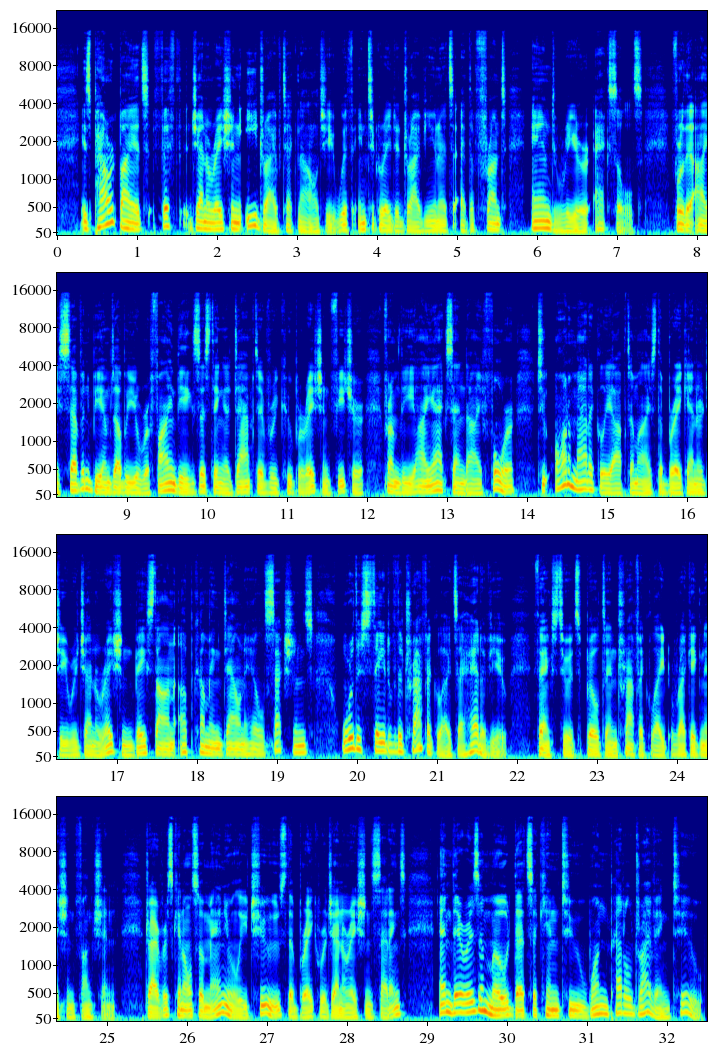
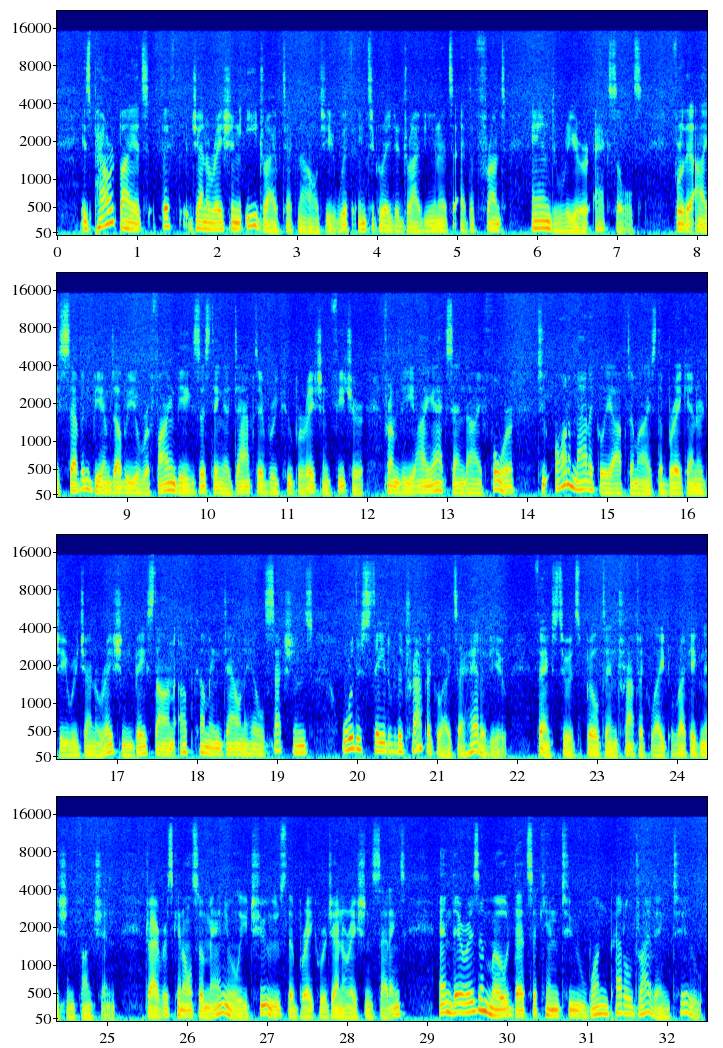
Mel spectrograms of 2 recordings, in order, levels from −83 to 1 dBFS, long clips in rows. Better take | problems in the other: first | hiss; noticeable; throughout; 15 dB below the speech

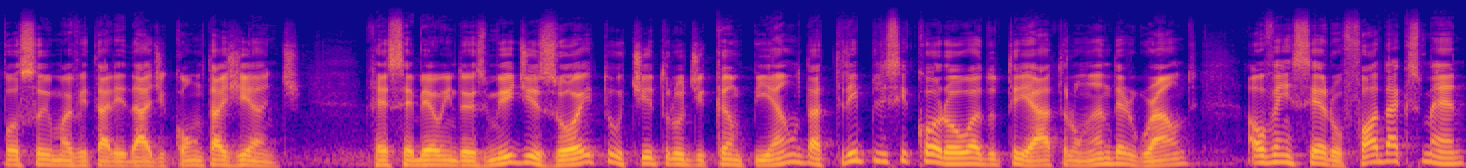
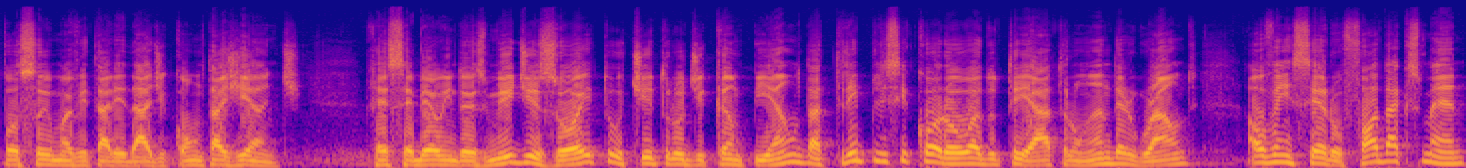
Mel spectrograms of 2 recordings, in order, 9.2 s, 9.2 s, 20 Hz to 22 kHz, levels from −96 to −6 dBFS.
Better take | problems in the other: first | distortion; slight; 10 dB below the speech

